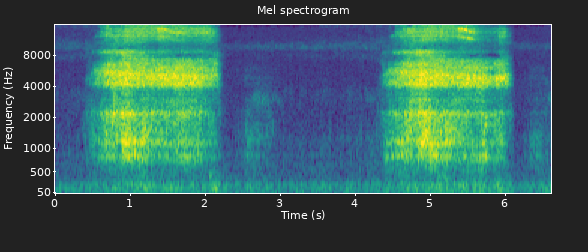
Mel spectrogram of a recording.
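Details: Loud snoring: two long, loud, hissing breath noises with quiet pauses between, a harsh airy snore rather than a deep rumble.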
